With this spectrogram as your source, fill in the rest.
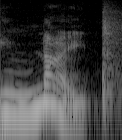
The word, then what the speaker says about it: knight: for instance if a knight knocked your knuckle or knifed your knee why would there be so many K's well the K's are silent by mistake the original Old English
